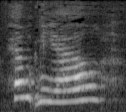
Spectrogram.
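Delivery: very high, helpless damsel-in-distress cry. Imitating someone pleading with Al for help, in a damsel in distress voice. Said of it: "That's my damsel in distress voice".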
